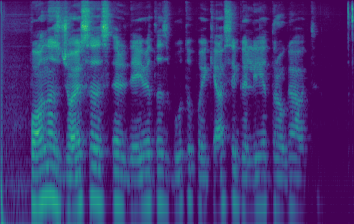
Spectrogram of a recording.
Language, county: Lithuanian, Tauragė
